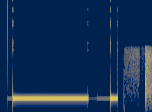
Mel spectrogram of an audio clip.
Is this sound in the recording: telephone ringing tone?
yes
